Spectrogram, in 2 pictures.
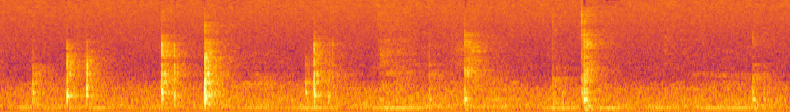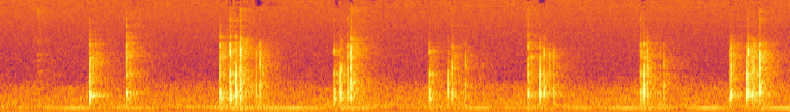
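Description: A Tupperware plastic food container is gently tapped, giving a steady, irregular series of short, dull, hollow clicks that die away almost instantly. A faint low hum runs underneath the whole time.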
